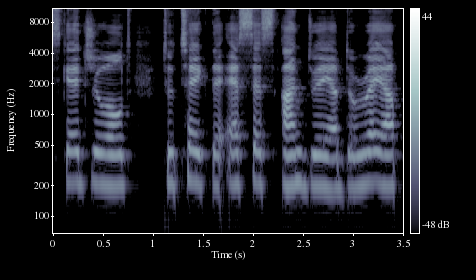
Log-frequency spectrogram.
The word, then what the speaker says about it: Andrea Doria: He was scheduled to take the SS Andrea Doria, pronounced thusly, an ocean liner for the Italian line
